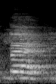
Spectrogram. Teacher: तो जीभ हमारी कहाँ मुड़ती है? पीछे की तरफ मुड़ती है। तो जो तालब का जो पिछला हिस्सा होता है उसमें जाके लगती है। · तो इसको मूर्धन्य कहते हैं, जहाँ पर हमारी जीभ तालब के पिछले हिस्से पर जाके टकराए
